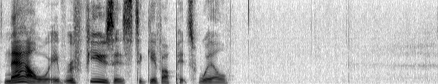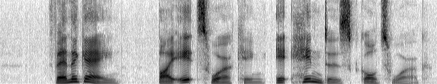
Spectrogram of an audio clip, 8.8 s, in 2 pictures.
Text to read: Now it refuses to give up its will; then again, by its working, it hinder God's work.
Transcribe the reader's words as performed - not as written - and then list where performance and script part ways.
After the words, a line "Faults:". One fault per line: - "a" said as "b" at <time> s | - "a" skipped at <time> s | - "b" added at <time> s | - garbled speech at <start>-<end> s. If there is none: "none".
Now it refuses to give up its will; then again, by its working, it hinders God's work.
Faults:
- "hinder" said as "hinders" at 7.3 s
